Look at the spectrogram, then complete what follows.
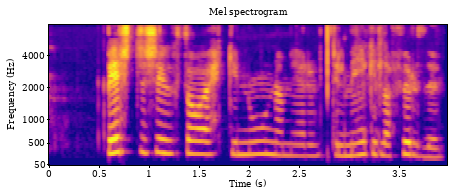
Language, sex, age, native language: Icelandic, female, 12, Icelandic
